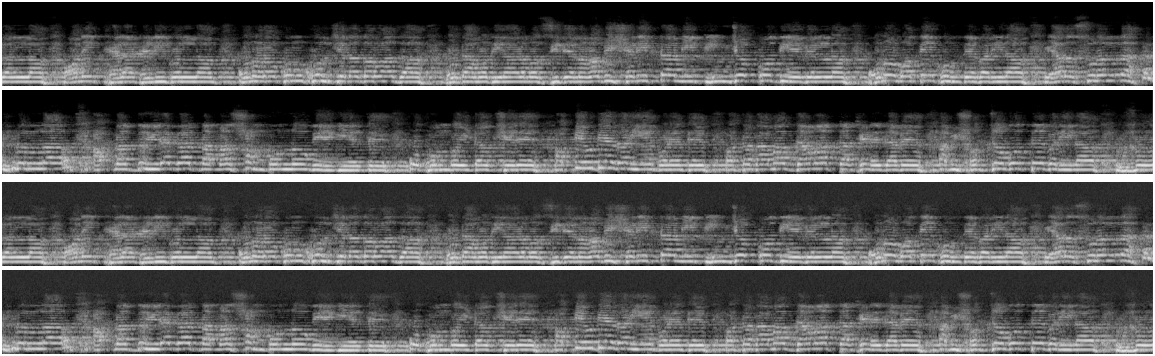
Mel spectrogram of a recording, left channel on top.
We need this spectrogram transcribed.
অনেক ঠেলাঠেলি করলাম, কোন রকম খুলছে না দরজা। গোটা মদিনার মসজিদে নববী শরীফটা আমি 3 চক্কর দিয়ে ফেললাম, কোনো মতে খুলতে পারি না। ইয়া রাসূলুল্লাহ হাবিবাল্লাহ আপনার 2 রাকাত নামাজ সম্পূর্ণ হয়ে গিয়েছে। প্রথম বৈঠক সেরে আপনি উঠে দাঁড়িয়ে পড়েছে, অর্থাৎ আমার জামাতটা ছেড়ে যাবে, আমি সহ্য করতে পারি না।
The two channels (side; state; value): right; noise; hiss, 27 dB below the sound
